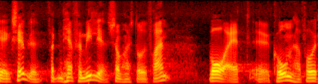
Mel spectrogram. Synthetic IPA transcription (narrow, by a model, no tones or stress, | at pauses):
eɡ̥sem̰b̥əlfɒ̽d̥enɦeɐ̰fæmil̰jəsɒ̽mɦɑ̈sd̥ɔ̽ːð̞̩ˠfʁam̰ | ʋɒæd̥kʰo̝ːnn̩ɦɑ̈fɔ̽ːð̩ˠ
